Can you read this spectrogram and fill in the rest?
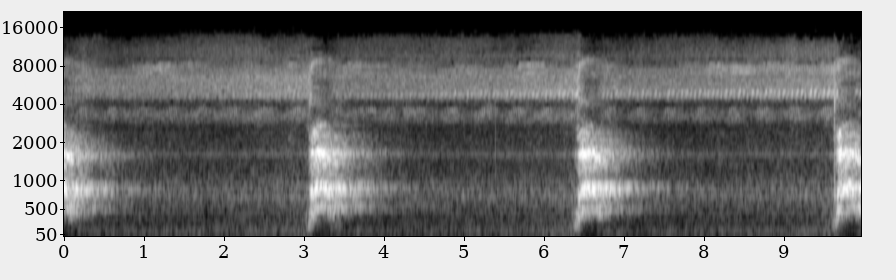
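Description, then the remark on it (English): A maned wolf gives deep, hoarse roar-barks, three of them spaced about three seconds apart, each loud and abrupt, over a steady background of insect chirring and night ambience. “They also have an interesting call, which is described as a roar bark, and here's what it sounds like.”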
